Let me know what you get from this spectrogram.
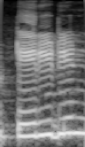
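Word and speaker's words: pteridine: टेरिडिन. त्या ठिकाणी पी पासून स्पेलिंग आहे पण पी हलका आहे त्यामुळे टेरिडिन डेरिव्हेटिव्ह.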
